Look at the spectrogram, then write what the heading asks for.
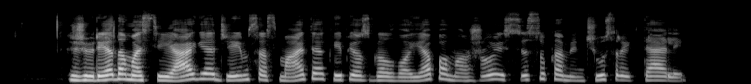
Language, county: Lithuanian, Klaipėda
